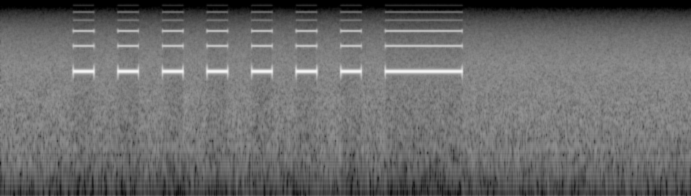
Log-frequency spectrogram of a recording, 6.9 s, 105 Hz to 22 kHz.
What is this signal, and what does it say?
Beep code, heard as a piezo beeper, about 3150 Hz. 7 short, 1 long.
